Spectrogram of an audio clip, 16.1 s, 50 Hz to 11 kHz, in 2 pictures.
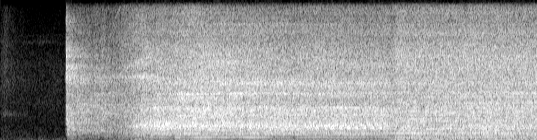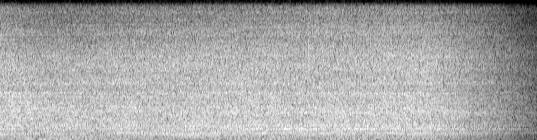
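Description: Hesston WR9900 self-propelled windrower's diesel engine started up: a short crank about a second in, then it catches and runs steadily. The engine note shifts to a new steady pitch about six seconds in.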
